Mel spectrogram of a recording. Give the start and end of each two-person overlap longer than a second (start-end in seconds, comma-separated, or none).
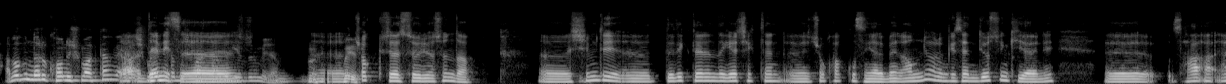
1.2-2.4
